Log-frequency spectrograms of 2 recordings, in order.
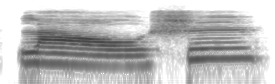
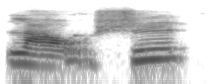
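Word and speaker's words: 老师: 老 nada 3, 师 nada 1. Boleh sekali lagi? 老师. 老师. Coba sekali lagi. 老师. 师, jadi nada 1 itu ditarik agak panjang.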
